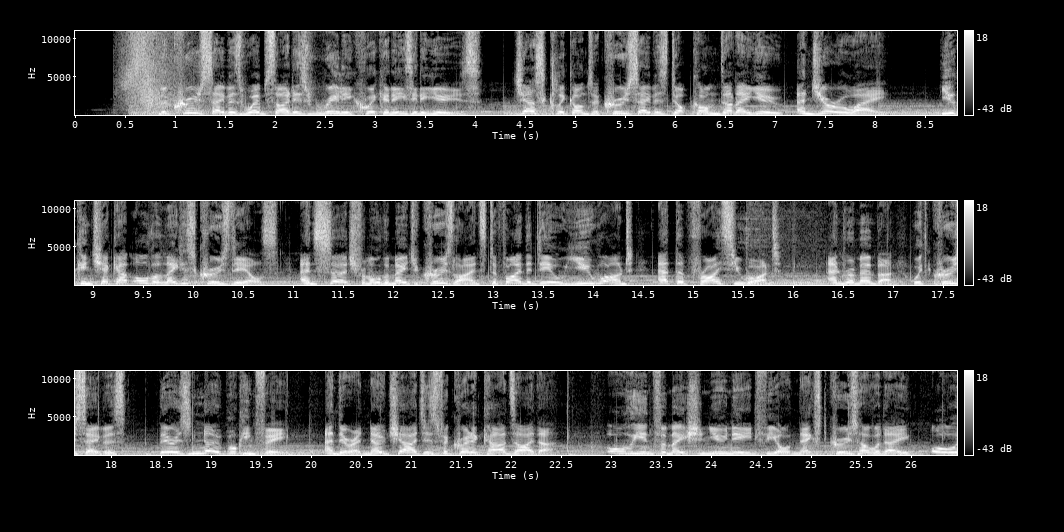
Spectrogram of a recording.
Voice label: australian male, narration

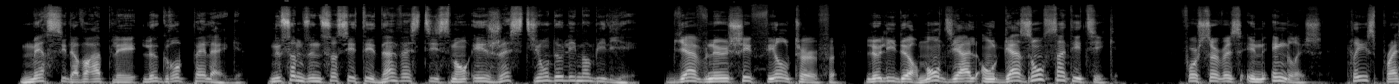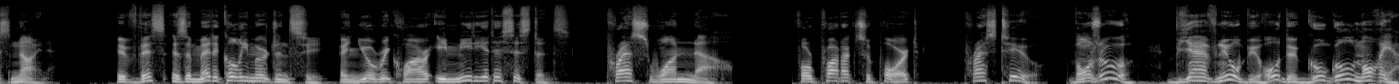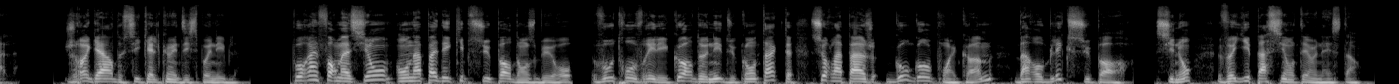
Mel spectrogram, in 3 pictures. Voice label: french canadian male, on hold

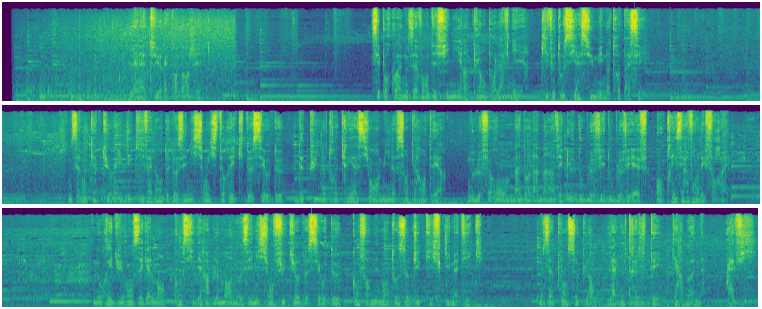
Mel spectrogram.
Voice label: belgian french voiceover belgian french soft read

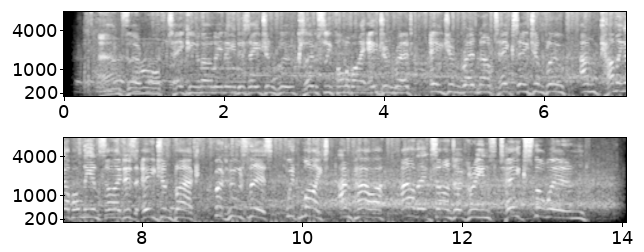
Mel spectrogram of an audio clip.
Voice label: horse racing commentator

